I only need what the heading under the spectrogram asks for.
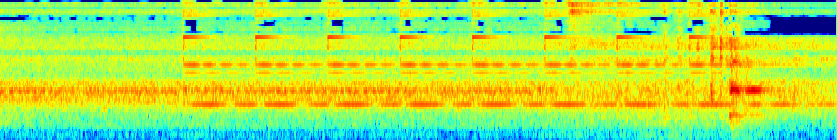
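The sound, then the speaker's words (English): The Transcontinental Limited train arrives from Boston on track one at Salt Lake City with a steady, tonal hum. Faint rhythmic clicks run through it, and a brief louder metallic clank sounds near the end. “Now arriving from Boston on track one, the Transcontinental Limited.”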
